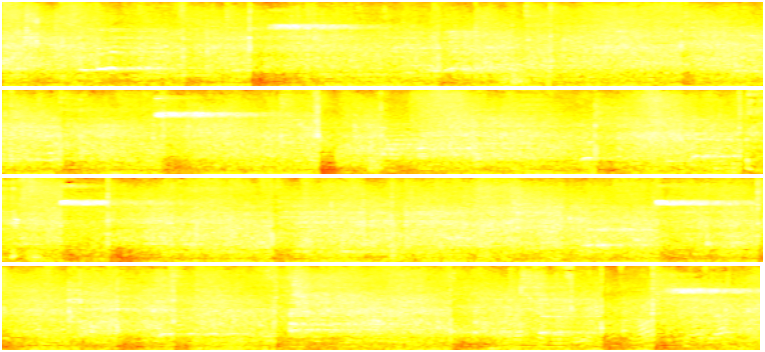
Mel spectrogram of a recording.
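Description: Ice hockey practice in an echoing indoor rink: sticks and pucks clacking, pucks knocking against the boards and skates scraping the ice, under indistinct voices. A brief high-pitched tone sounds about every six or seven seconds.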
